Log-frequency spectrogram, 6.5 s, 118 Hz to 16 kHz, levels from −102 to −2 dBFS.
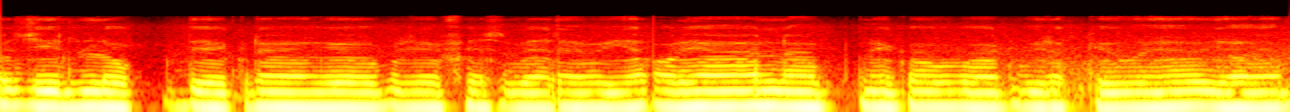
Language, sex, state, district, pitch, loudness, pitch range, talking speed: Hindi, male, Maharashtra, Dhule, 145 Hz, -12 LUFS, 140-150 Hz, 205 wpm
